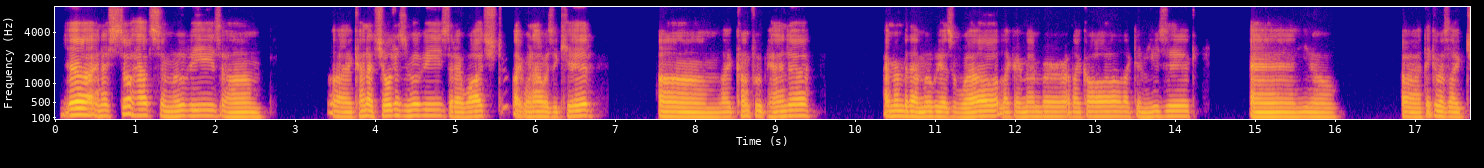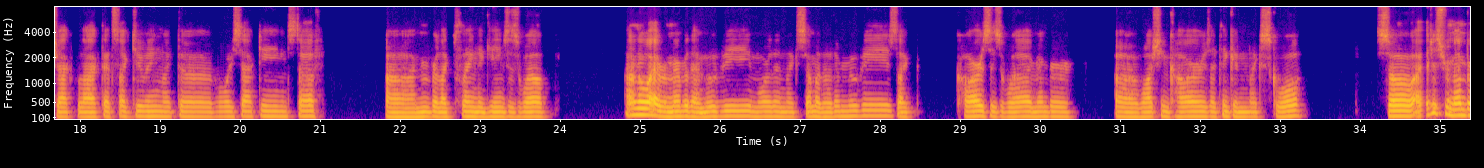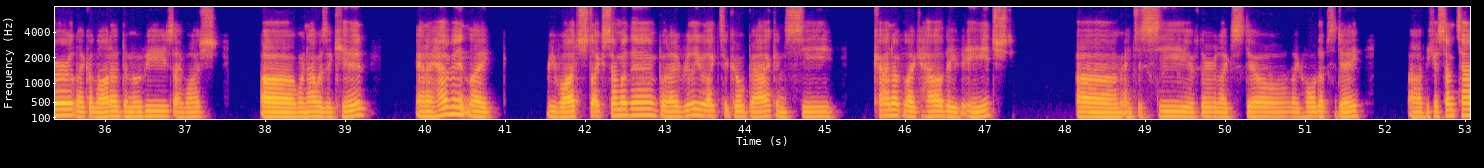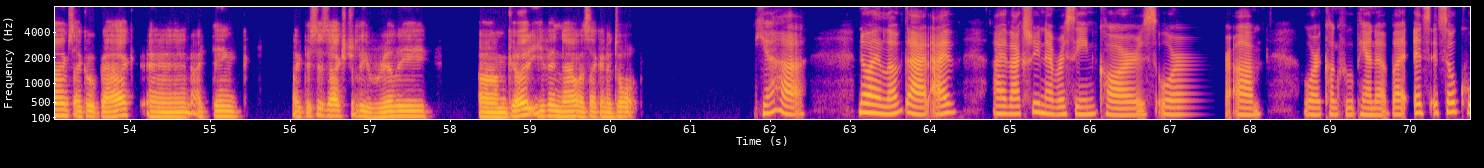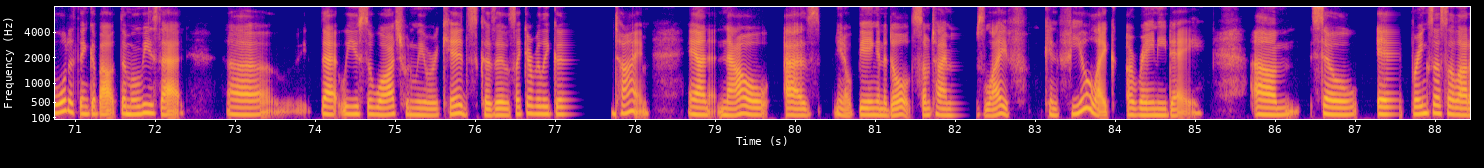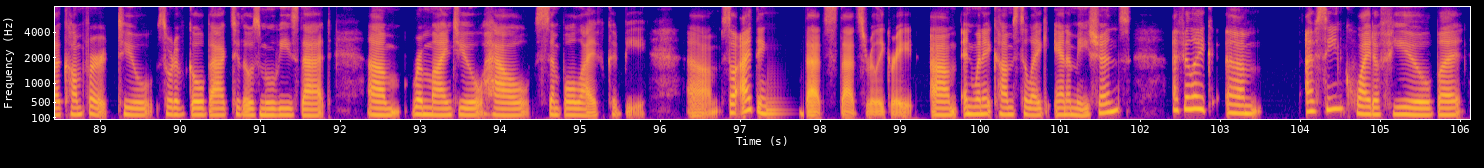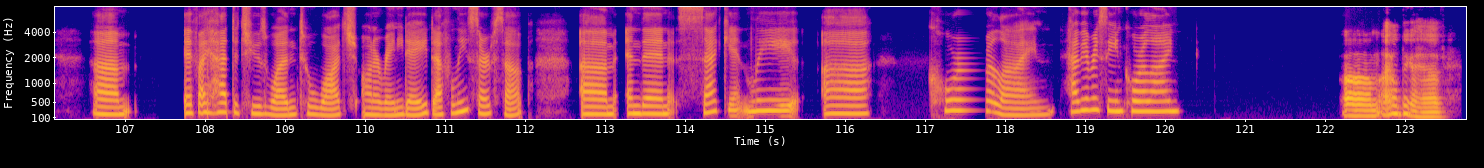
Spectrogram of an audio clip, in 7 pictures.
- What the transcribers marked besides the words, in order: distorted speech
- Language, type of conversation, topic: English, unstructured, What comfort films do you rewatch on rainy days?
- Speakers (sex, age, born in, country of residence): female, 30-34, United States, United States; male, 25-29, United States, United States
